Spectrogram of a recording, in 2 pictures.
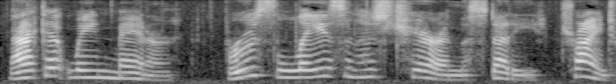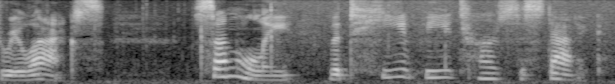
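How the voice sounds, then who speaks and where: A woman's voice: a little high, animated, takes it slowly, low-quality recording. A woman narrating a scripted audio drama as storyteller.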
